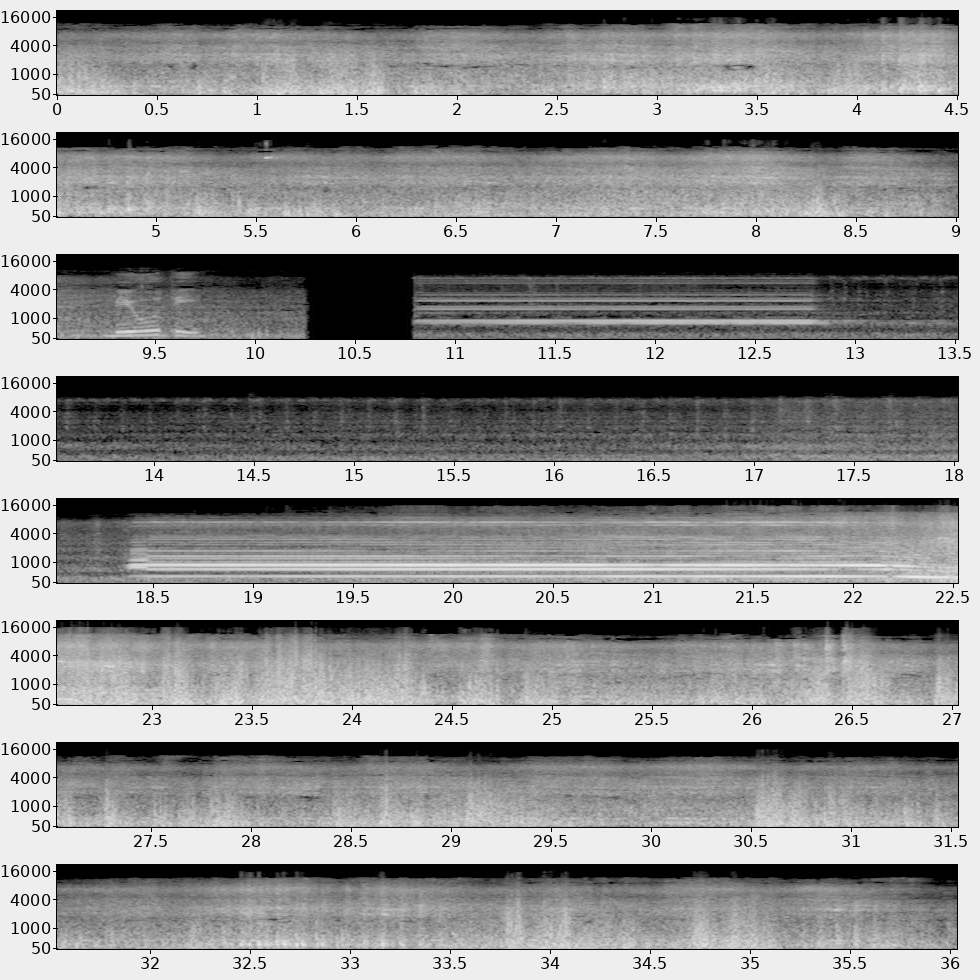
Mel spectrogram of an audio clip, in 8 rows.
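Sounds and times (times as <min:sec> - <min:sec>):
train horn: 0:10.8 - 0:13.3, 0:18.4 - 0:22.9.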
